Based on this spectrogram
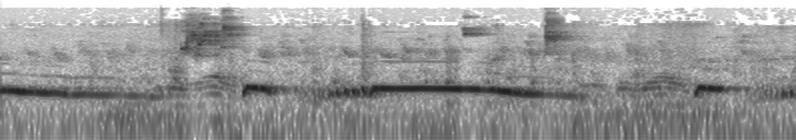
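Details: Six-month pelung Barbary dove, early-paired to bring on calling, delivers successive long coos, each a brief lifting note followed by a prolonged steady tone easing downward, with light rustling clicks between phrases.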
